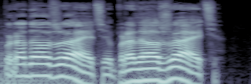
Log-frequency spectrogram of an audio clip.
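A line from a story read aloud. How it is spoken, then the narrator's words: Tired. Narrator (Russian): устало сказал Спенглер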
